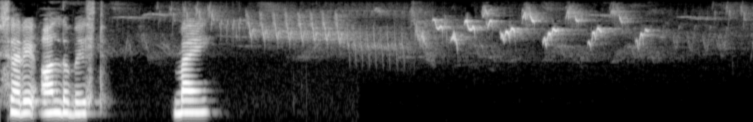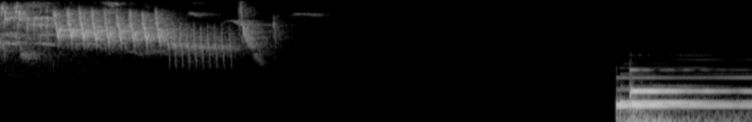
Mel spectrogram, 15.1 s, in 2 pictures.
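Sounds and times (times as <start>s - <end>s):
small songbirds chirping and trilling: 0.0s - 11.0s.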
